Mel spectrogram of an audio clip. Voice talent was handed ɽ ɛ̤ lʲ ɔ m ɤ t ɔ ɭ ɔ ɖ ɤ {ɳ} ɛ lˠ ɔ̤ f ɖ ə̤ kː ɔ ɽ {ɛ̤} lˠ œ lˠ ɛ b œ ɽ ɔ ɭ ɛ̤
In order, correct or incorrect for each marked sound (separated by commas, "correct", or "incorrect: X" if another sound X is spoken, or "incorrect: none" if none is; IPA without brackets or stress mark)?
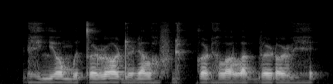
correct, incorrect: ə̤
